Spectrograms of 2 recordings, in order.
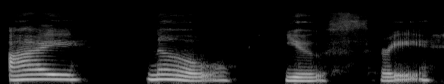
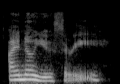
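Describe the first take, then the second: First: It is said slowly with pauses between words. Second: It is said smoothly without pauses between words.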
